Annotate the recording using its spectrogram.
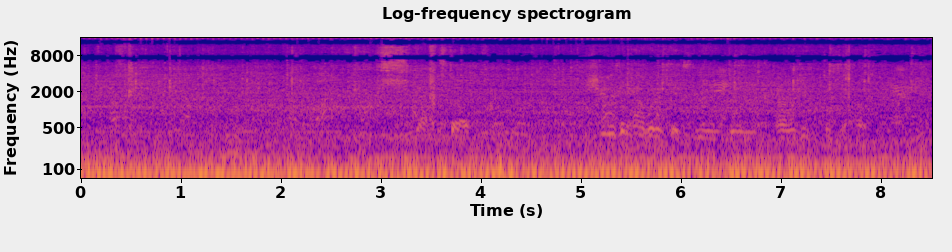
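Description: Indistinct voices, too distant to make out, over a steady low rumble.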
